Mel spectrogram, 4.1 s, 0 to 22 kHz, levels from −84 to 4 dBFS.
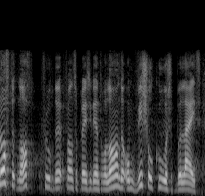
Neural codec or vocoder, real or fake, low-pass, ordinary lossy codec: codec, 16 kHz, 0.9 kbps, LongCat-Audio-Codec; fake; none; none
